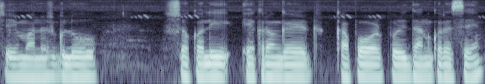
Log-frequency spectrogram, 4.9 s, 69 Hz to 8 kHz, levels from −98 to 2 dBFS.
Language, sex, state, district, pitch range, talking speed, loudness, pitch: Bengali, male, Assam, Hailakandi, 105-110 Hz, 100 wpm, -15 LUFS, 105 Hz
